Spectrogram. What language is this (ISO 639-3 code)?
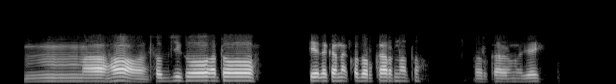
sat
